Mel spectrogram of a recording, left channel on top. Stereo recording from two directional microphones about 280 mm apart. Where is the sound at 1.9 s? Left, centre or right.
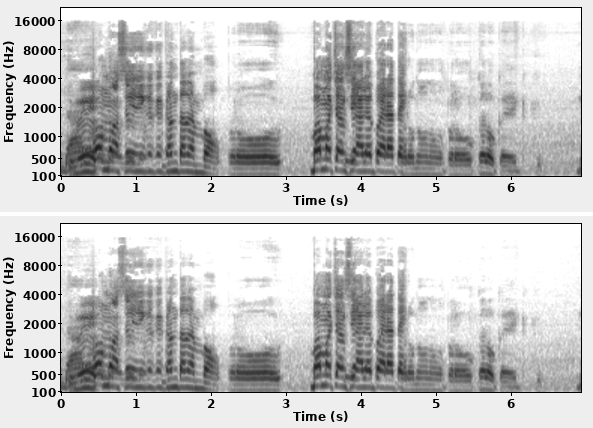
Right.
